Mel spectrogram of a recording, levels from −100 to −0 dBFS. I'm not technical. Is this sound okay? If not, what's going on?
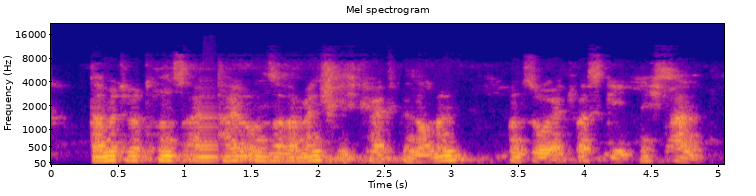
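No. A burst of packet loss hits at 1.13 to 1.27 s, just after "wird uns". Several chunks of the call audio never arrived, so the receiver stretched the last sound into a short fading smear, and about 120 ms of speech is missing when it resumes.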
